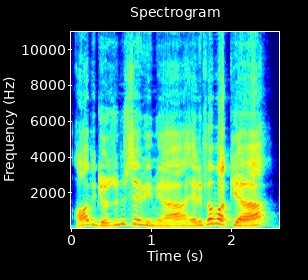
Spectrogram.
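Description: A young man chatting casually while playing a game, excitable and quick to complain to his viewers. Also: high-pitched. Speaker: gaming channel host. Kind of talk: casual gameplay chat.

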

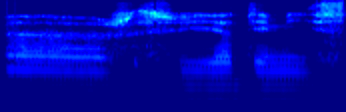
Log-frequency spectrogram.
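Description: Male tabletop player, casual talk, mid pitch, dull online chat sound. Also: very animated, slow, vocal fry, dry recording.

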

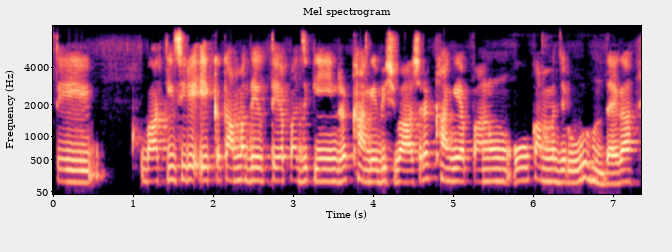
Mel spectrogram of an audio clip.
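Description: A woman's voice: fairly low pitch, flat delivery, normal speed. A woman chatting casually to vlog viewers, exclaiming and repeating phrases for emphasis. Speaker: home vlogger. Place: at home, kitchen and outdoor upper level. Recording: dull lo-fi sound with faint noise.

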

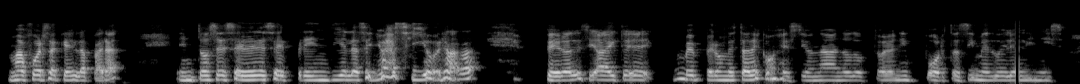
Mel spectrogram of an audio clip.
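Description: A woman giving a university medical lecture, explaining calmly and tagging her sentences with a questioning "no". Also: medium pitch, vocal fry, dull audio. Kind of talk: university lecture over a call.

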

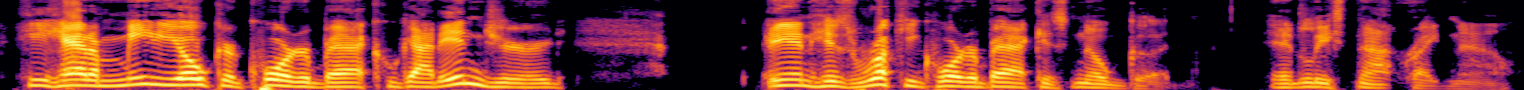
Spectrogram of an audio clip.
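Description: A middle-aged man, raspy from a lingering cough, gives casual football picks as a sports vlogger, blunt and sarcastic about teams and coaches. His fairly high, fairly bright voice has lively intonation while his pace runs a little slow. He speaks into a desk microphone in a small home room full of sports memorabilia; the recording is studio quality with no echo.

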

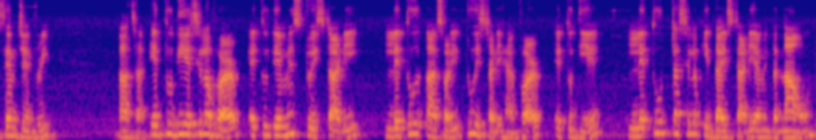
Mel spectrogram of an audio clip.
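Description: A man teaching a French lesson on a video call, explaining slowly, spelling words letter by letter and often checking in with his students. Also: fairly high pitch, fairly bright tone, slight background noise, poor audio. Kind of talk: online language lesson.

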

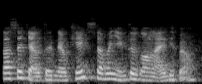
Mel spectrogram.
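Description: A woman's voice: mid-range voice, slight background noise. A woman English teacher from Vietnam, patiently questioning students in an online class over a video call. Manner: patient, questioning, drawn-out prompts. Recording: dull lo-fi online class audio.

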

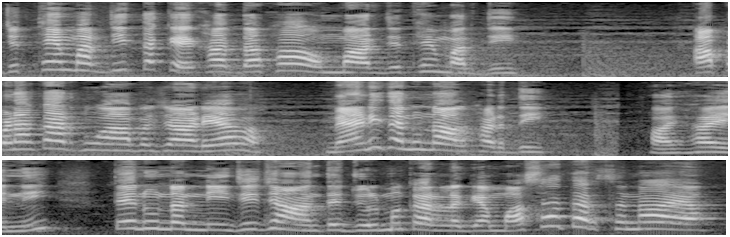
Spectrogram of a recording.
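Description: A woman's voice: high voice, expressive, a little fast, pushed and bright. A woman playing a stern middle-aged mother who lectures and curses her married daughter in a family drama. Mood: scolding.

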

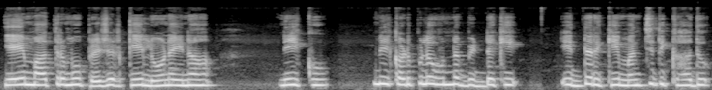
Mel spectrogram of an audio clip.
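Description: A woman's voice: sits high, fairly even intonation, measured pace, dark tone, voice pushed up. A woman voicing a young medical student, an anxious younger sister who soothes her sibling through tears in a storybook reading. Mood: crying. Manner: crying, soothing.

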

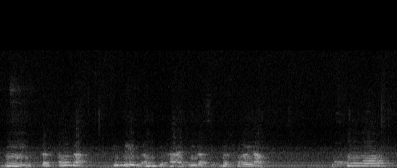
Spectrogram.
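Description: A woman's voice: high-pitched, animated, fast talker, recorded from a distance. Woman, pronunciation teacher on a video call. Repeats and models sounds, praises students. Tinny phone-like audio with music under it. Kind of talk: online pronunciation lesson.

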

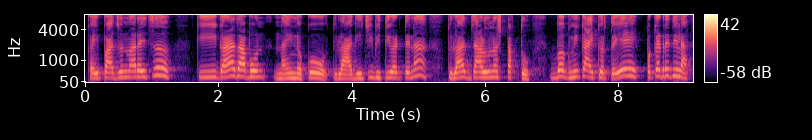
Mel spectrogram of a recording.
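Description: A woman voicing a cruel male villain who taunts in a slow drawl. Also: on the high side, lightly acted. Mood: taunting.

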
